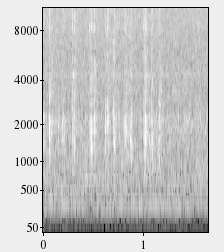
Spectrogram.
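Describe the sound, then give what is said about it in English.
Fingers type a web address on a computer keyboard, producing many quick, light key clicks in an uneven rhythm. The sound is faint and stands alone, with no voices. “So I'm typing bristolcc.edu/ and a tilde and my username.”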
